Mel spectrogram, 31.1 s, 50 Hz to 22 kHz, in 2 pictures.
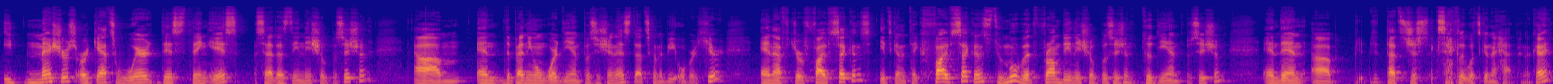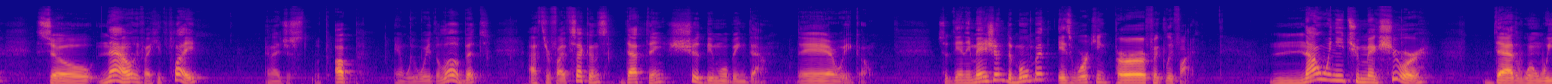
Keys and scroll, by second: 18.5-21.4 typing, 25.2 w, 29.3-31.0 typing.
